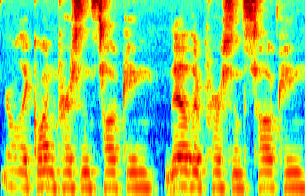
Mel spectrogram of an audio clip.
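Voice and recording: A soft-spoken woman's fairly low voice, slightly husky and slightly mellow, fast and in a monotone, flat intonation.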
